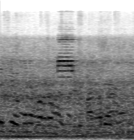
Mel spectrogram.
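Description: Street noise: people's voices with a steady vehicle-engine hum, and a brief high-pitched toot about halfway through.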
